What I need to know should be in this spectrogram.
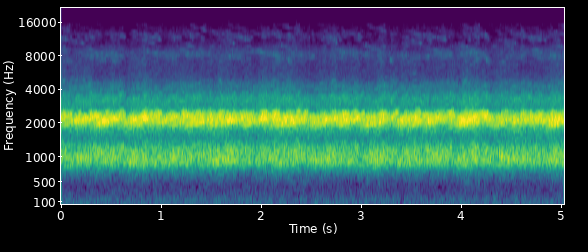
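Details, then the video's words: Massed frogs calling without a break, forming a thick, even trilling wall of sound in two stacked pitch bands, loudness steady throughout, with nothing else audible. "One hour of singing frogs."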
